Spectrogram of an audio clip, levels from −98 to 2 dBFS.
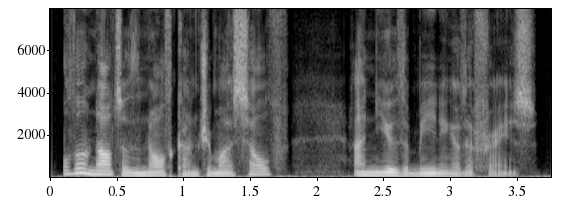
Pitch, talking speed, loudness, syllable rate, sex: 125 Hz, 225 wpm, -20 LUFS, 6.3 syllables/s, male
